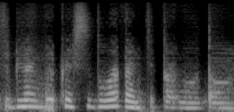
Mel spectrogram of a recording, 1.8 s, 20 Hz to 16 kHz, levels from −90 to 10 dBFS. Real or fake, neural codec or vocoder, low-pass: fake; codec, 44.1 kHz, 0.9 kbps, DAC; 14.4 kHz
